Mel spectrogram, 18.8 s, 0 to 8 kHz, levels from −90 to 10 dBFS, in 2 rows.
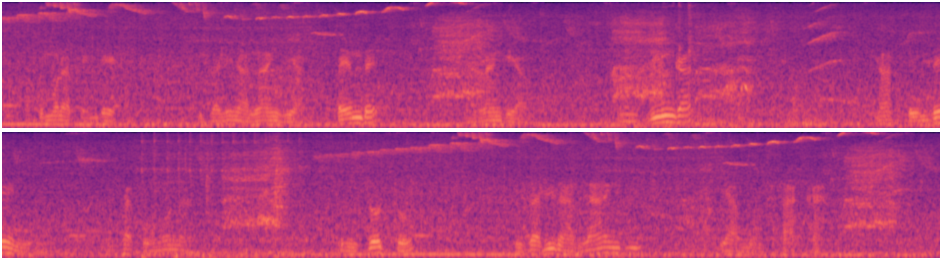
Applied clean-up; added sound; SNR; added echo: none; Water; -3 dB; none.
